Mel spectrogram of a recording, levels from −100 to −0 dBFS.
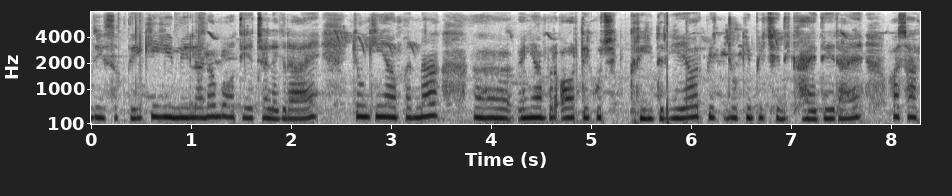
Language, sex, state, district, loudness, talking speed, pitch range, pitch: Hindi, female, Himachal Pradesh, Shimla, -17 LUFS, 255 wpm, 240-265 Hz, 255 Hz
